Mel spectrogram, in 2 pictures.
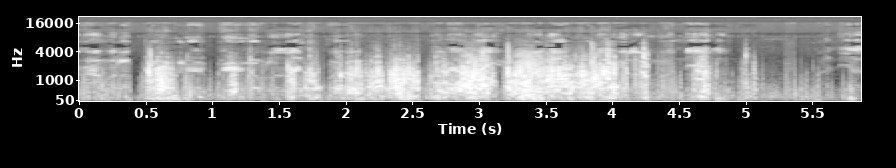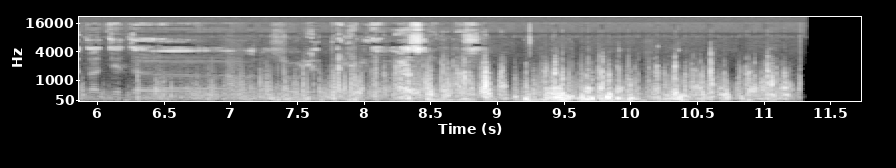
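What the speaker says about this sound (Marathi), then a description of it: "हे बघा आमची होडी चालली बघा" Wooden boat crossing the Udayani river toward the Narmada, with wind buffeting the microphone and water rushing past the hull in rough, continuous bursts, then a brief lull before the churning resumes.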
